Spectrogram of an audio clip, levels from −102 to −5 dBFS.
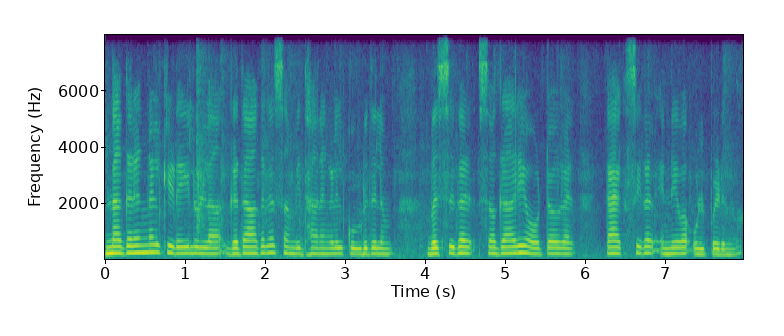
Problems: none marked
